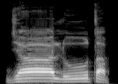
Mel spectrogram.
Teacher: دونوں مدوں کو 2 حرکات لمبا کرتے ہوئے جالوتا پڑھنا ہے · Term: مد اصلی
